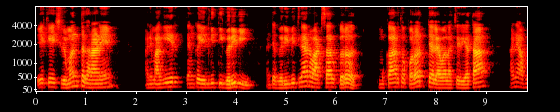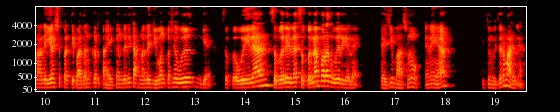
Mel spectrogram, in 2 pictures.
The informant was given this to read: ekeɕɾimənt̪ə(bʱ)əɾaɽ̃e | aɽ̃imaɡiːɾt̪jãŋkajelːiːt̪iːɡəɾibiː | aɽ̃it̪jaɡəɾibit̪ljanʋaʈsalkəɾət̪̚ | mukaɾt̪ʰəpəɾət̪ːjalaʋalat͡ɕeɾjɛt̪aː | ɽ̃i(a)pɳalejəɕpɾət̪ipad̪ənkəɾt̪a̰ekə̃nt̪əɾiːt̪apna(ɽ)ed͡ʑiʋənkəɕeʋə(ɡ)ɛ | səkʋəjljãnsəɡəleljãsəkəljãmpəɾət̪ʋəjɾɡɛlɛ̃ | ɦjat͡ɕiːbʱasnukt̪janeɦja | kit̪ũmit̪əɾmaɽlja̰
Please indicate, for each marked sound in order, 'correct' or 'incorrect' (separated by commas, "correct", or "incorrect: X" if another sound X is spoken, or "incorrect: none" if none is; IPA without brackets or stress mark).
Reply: incorrect: ɡʱ, correct, incorrect: l, correct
